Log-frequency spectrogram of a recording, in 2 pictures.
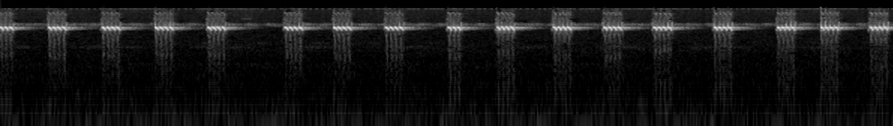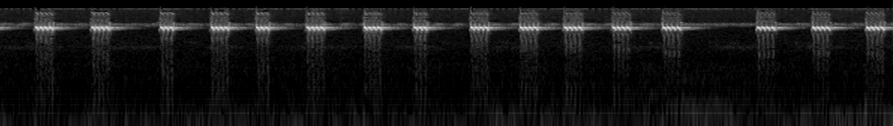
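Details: Adult crickets, a male and a female, chirp steadily: sharp high pulses about three per second, near continuous throughout, with faint low knocking near the end.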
